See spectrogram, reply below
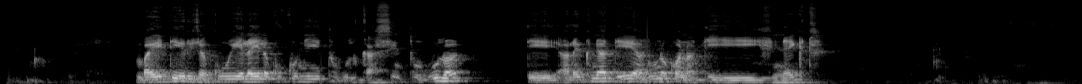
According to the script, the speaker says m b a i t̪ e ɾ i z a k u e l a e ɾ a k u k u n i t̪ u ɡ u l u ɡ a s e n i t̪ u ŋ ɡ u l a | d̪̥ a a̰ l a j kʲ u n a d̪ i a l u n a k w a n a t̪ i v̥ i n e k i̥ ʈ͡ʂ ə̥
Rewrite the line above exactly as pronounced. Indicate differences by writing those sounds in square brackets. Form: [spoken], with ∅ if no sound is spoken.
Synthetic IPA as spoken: m b a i t̪ e ɾ i z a k u e l a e [l] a k u k u n i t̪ u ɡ u l u ɡ a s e n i t̪ u ŋ ɡ u l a | d̪̥ [e] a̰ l a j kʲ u n a d̪ [e] a l u n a k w a n a t̪ i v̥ i n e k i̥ ʈ͡ʂ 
